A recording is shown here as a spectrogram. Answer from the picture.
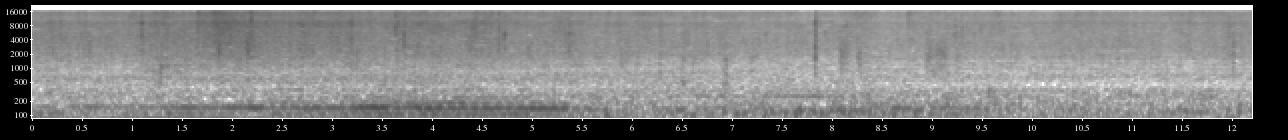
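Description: Vegetables sizzling in hot oil in a pan: a steady frying hiss with a few faint clicks. Under it runs a low hum that is louder for the first few seconds.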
